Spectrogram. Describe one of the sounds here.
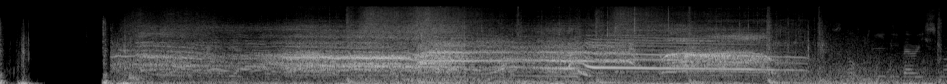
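Swords and shields clash loudly in a crowded battle.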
